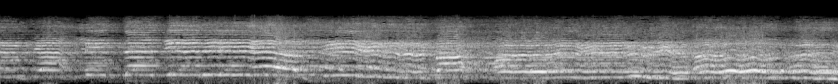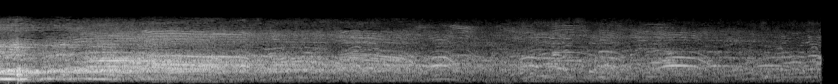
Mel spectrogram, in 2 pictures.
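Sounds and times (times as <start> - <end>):
Quran recitation: 0.0 - 10.3.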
